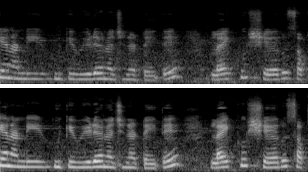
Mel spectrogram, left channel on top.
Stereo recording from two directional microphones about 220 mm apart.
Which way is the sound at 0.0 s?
40° right (ahead or behind).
